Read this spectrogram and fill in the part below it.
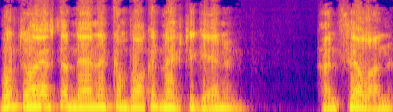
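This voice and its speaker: A man speaks in a somewhat breathy voice. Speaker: war veteran; lifeboat coxswain. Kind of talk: oral history recollection. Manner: hesitant, conversational.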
